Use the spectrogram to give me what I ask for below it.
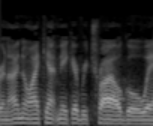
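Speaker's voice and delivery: ordinary talk, nothing marked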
